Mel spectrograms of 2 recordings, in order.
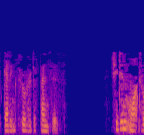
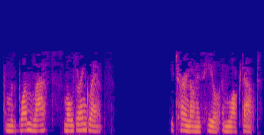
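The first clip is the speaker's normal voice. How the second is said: ordinary delivery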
